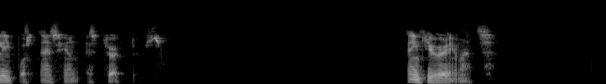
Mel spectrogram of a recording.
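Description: A young man speaks calmly into a close microphone, as in an online talk.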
